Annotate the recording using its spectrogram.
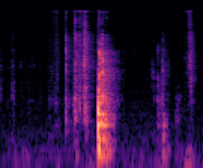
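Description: Tarot cards being handled and pulled from the deck: a few short card snaps and clicks, the loudest a sharp snap about a second in.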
